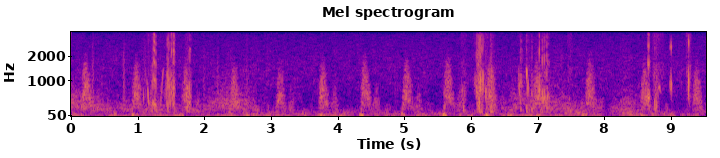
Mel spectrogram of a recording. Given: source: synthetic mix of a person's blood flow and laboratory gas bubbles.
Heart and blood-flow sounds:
Doppler ultrasound of blood flow; subclavian vein
1.06-1.58 s: bubbles
1.70-1.82 s: bubbles
5.84-5.96 s: bubbles
6.04-6.38 s: bubbles
6.70-7.20 s: bubbles
7.44-7.53 s: bubbles
8.63-8.89 s: bubbles
8.97-9.03 s: bubbles
9.22-9.32 s: bubbles
From the record:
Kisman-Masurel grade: 222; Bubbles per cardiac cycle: several, 3 to 8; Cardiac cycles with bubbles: 10 to 50%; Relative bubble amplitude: moderate (0.250 to 0.450); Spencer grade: 2 (many but less than half of the cardiac periods contain bubble signals, singularly or in groups); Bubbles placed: anywhere in the cardiac cycle

